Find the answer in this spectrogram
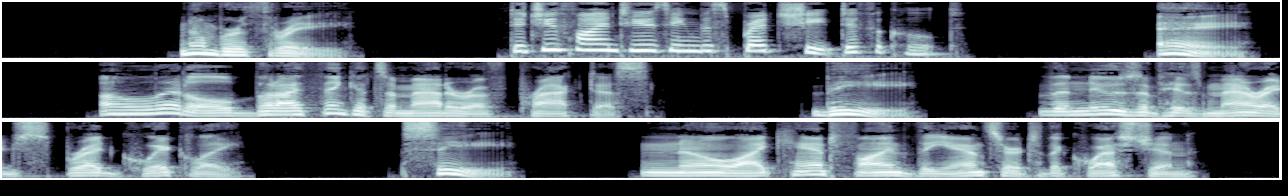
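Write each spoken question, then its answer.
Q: Did you find using the spreadsheet difficult?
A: A: A little, but I think it's a matter of practice.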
